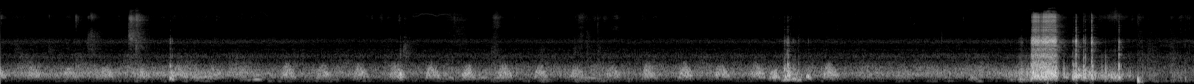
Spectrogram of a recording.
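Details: Fetal heartbeat at 12 weeks of pregnancy on Sonoline B home fetal Doppler: rapid, regular whooshing pulses in the 160s per minute, with baby kicking and swimming noises and scratchy probe placement sounds.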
